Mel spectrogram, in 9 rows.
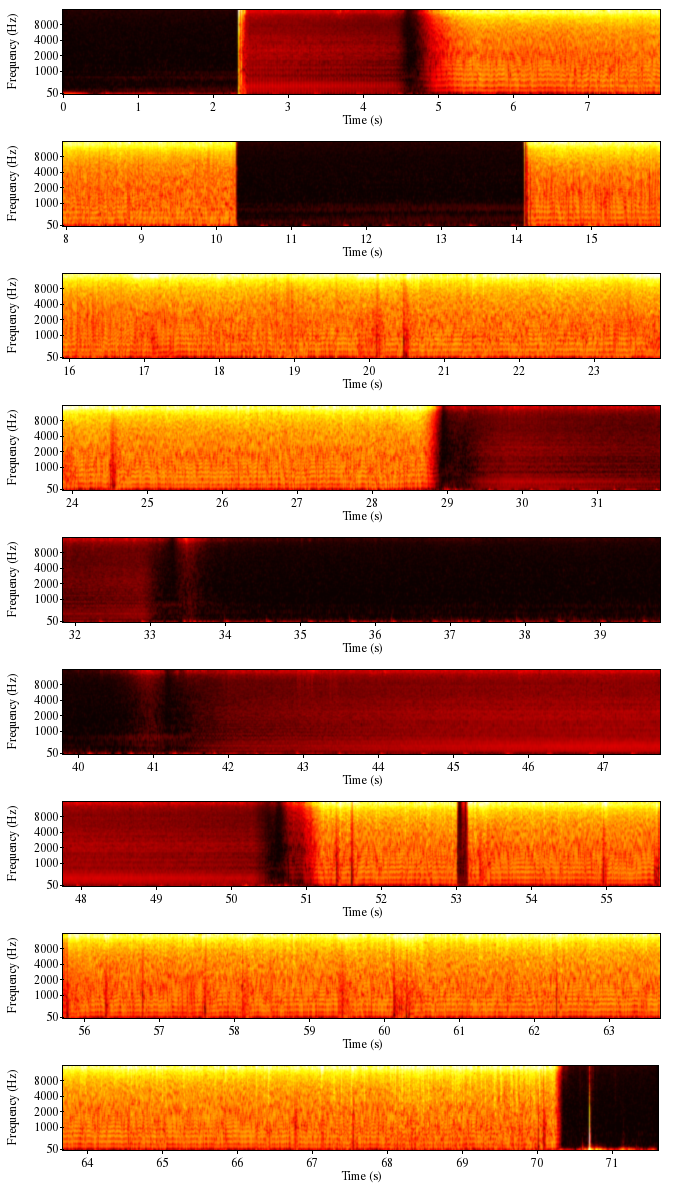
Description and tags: Broken Energy Saving Lightbulb 02
An energy-saving lightbulb in my living room started blinking. (You know the ones with the swirly spiral?)
Before replacing it I recorded the electronic noise it makes using a Maplin TP-101 Telephone Pick-Up connected to my Zoom H1.
This is the second recording which includes the noises of switching the light on and off. The lightbulb would go through periods of staying on normally (no blinking) where it was mostly silent(or slight buzz). And then would go into this very irritating random flickering, when the pick-up coil would get all this electronic noise.
If you think the noise is irritating, the light flickering is actually much worse! You could not stay in the room for more than a couple of minutes without going mentally insane.
Note that when flickering the lightbulb produces no audible noise. The noise is only electronic and cannot be recorded with a normal microphone. A telephone pickup or some other type of coil must be used to record it.
telephone-pickup, blinking, buzz, irritating, spark, energy-saving, lightbulb, coil, noise, electric, short-circuit, light, buzzing, malfunction, static, bulb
